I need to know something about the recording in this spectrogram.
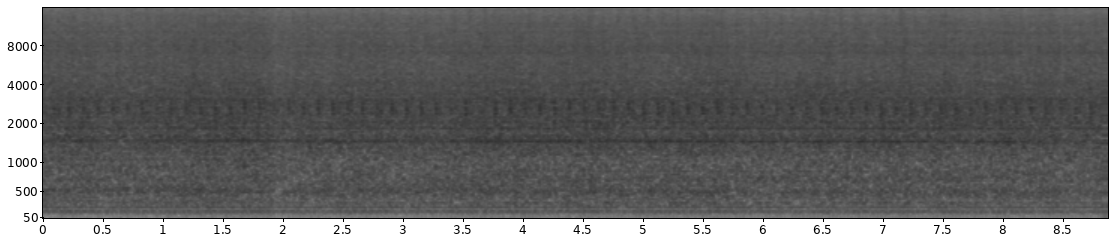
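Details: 1990 Honda CRX DX (non-OEM aftermarket distributor, ignition coil replaced) at idle: steady note with a light, fast tick keeping time with the engine; owner says valves probably need adjusting, and hopes valve seals aren't the problem.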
